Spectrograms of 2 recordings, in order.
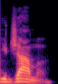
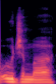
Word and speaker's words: ujima: Cooperative investment club right it was called uama it was an Americanized uh pronunciation of ujima which for folks don't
